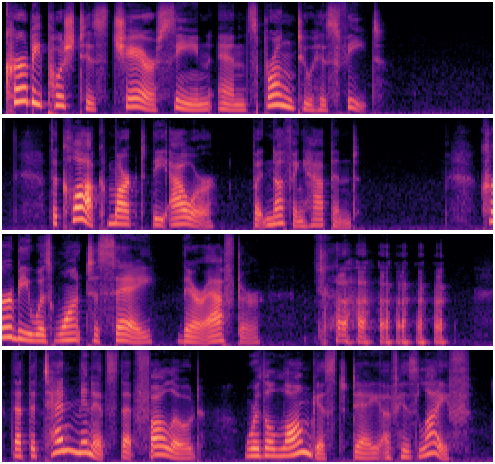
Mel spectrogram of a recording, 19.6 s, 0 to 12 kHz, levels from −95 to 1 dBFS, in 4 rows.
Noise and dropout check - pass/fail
fail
